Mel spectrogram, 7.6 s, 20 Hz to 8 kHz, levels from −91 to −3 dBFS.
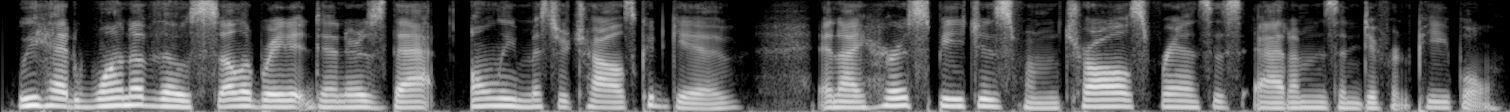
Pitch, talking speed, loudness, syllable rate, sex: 165 Hz, 190 wpm, -18 LUFS, 5.6 syllables/s, female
